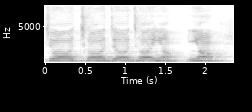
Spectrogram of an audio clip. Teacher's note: च छ ज झ य का उच्चारण स्थान च छ ज झ सबका तालु है। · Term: तालव्य वर्ण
